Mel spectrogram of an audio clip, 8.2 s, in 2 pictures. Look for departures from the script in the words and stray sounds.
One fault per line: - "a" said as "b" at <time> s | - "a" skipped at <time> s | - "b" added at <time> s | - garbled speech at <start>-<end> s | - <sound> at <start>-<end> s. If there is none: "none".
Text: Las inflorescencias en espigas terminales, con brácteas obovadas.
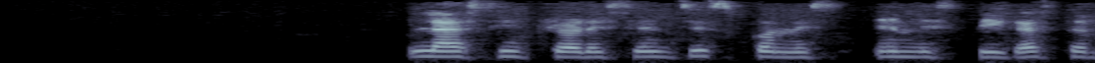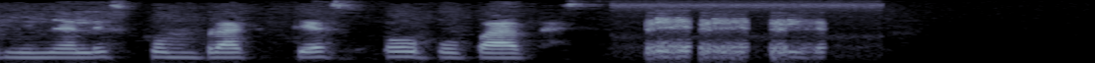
- laugh at 6.5-7.2 s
